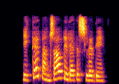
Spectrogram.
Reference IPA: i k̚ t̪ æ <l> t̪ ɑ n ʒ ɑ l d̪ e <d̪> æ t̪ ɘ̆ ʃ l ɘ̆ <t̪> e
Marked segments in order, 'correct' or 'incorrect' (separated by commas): incorrect, correct, incorrect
